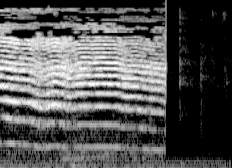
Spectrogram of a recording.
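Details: Domestic cat indoors at night, kept in after its catio was closed, gives a single loud drawn-out meow of about a second, rich in harmonics and gently falling in pitch, cut off abruptly, followed by near silence.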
